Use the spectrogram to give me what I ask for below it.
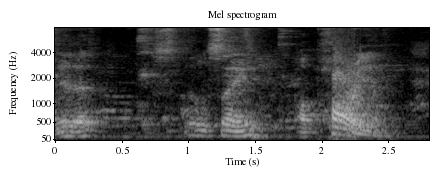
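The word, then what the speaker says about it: אפרים: It's Ephraim. Name of this Aparium, I believe. Let me check. And this is yeah. Aparium. Yeah, that's still the same. Aparium. That's how you pronounce it in Hebrew.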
